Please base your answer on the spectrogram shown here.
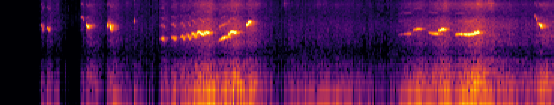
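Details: Soft ngeriwik phrases from a white-rumped shama, used to excite another shama: scattered short whistles, then a run of quick rising and falling whistled notes, a pause, and another looping whistled run.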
